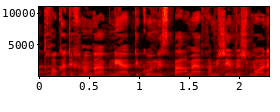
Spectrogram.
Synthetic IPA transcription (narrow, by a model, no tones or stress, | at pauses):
t̪χo̞khat̪iχnunveabnijat̪ikunmispaʁmeaχamiʃimveʃmo̞ne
